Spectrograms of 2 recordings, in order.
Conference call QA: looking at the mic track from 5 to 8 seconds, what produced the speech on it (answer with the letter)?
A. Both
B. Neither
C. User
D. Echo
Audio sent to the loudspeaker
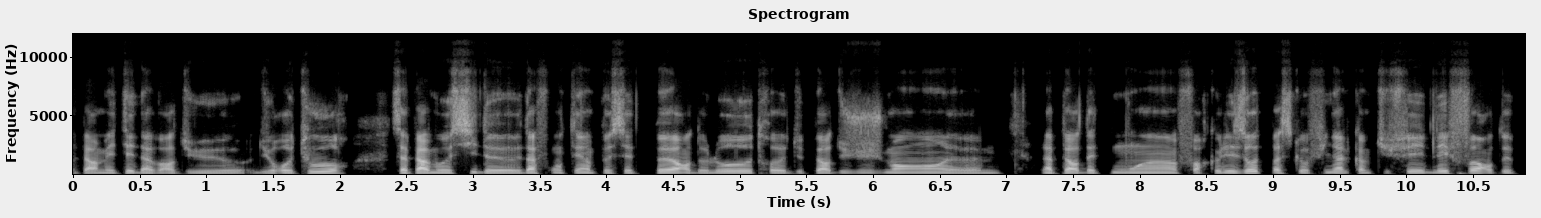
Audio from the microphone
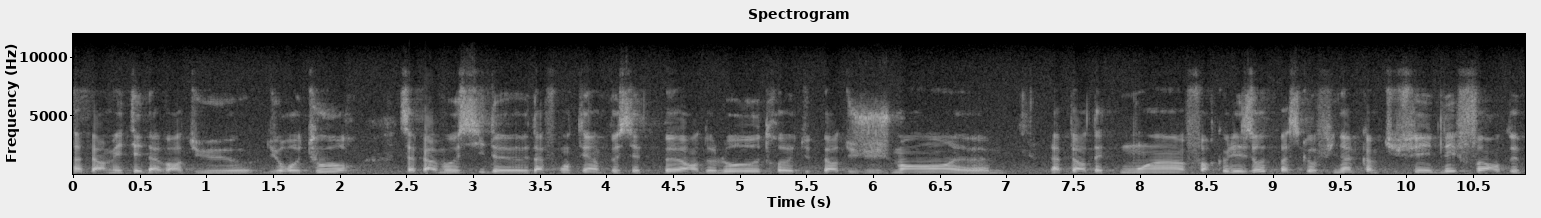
D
